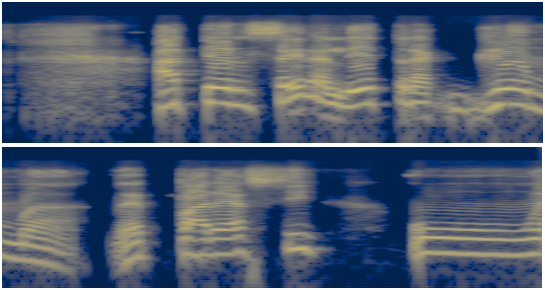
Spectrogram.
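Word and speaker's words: γάμμα: E a letra gama é pronunciada como a letra G de guerra.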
